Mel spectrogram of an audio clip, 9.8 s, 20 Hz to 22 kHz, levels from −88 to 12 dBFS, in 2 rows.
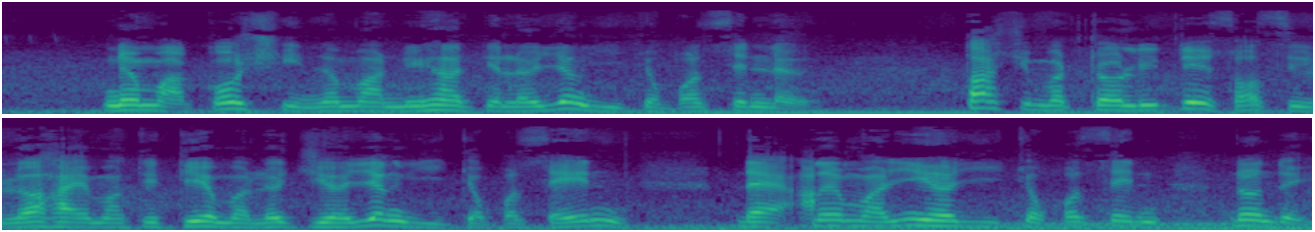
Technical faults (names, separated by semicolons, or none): damaged data in a compressed stream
